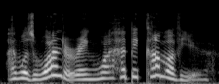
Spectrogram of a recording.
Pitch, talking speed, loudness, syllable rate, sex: 275 Hz, 220 wpm, -18 LUFS, 6.0 syllables/s, female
